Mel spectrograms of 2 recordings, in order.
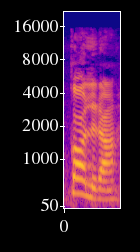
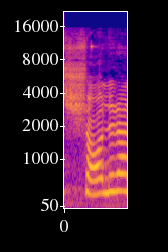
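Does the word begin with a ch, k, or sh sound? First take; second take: k; sh. First: The word begins with a k sound. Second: The word begins with a sh sound. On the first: The speaker calls it right. "यहाँ पर क sound pronounce हो रहा है" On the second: The speaker calls it wrong. "या फिर शौलरा नहीं बोल रहे हैं"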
